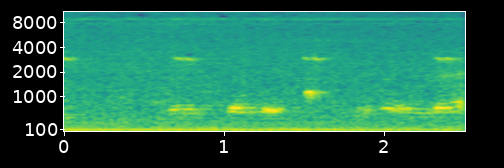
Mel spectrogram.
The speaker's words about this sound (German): es sind Grillen, die zwir zwirbeln, ziepen.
